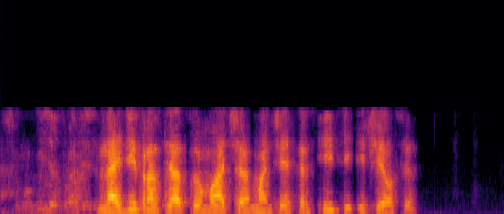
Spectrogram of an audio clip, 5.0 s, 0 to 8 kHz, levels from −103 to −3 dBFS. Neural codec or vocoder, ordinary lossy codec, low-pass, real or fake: vocoder, 22.05 kHz, 80 mel bands, WaveNeXt; AAC, 16 kbps; 7.2 kHz; fake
